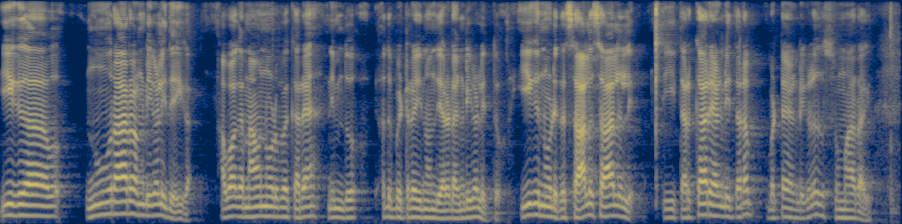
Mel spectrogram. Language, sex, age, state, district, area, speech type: Kannada, male, 45-60, Karnataka, Shimoga, rural, spontaneous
